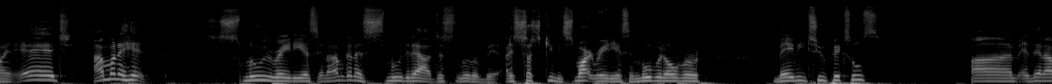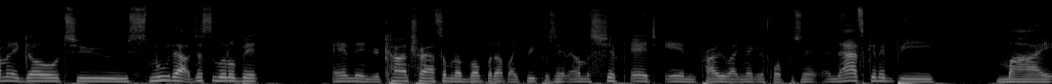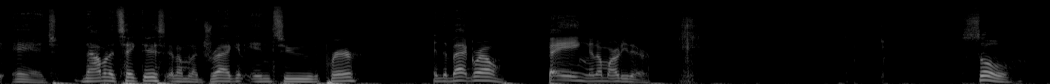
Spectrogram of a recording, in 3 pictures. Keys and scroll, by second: 29.0-29.9 typing, 30.8 Escape.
